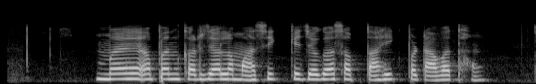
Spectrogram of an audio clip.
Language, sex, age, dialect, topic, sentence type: Chhattisgarhi, female, 60-100, Central, banking, statement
